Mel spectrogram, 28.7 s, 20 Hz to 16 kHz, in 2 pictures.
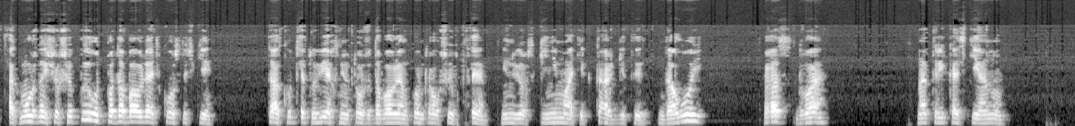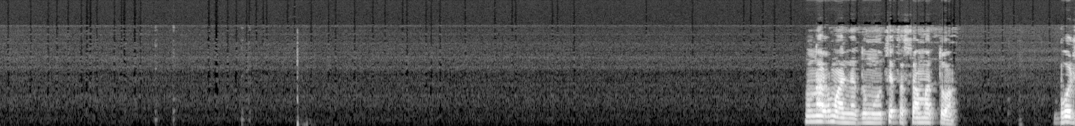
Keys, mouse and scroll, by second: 3.8-4.2 drag, 6.2 ctrl+shift+c, 9.0 click, 10.8 click, 13.2 click, 14.1 g, 17.7 click, 18.6 g.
